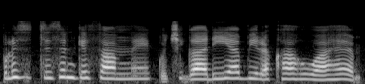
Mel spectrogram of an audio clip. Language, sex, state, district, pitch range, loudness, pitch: Hindi, female, Arunachal Pradesh, Papum Pare, 240-295 Hz, -16 LUFS, 265 Hz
